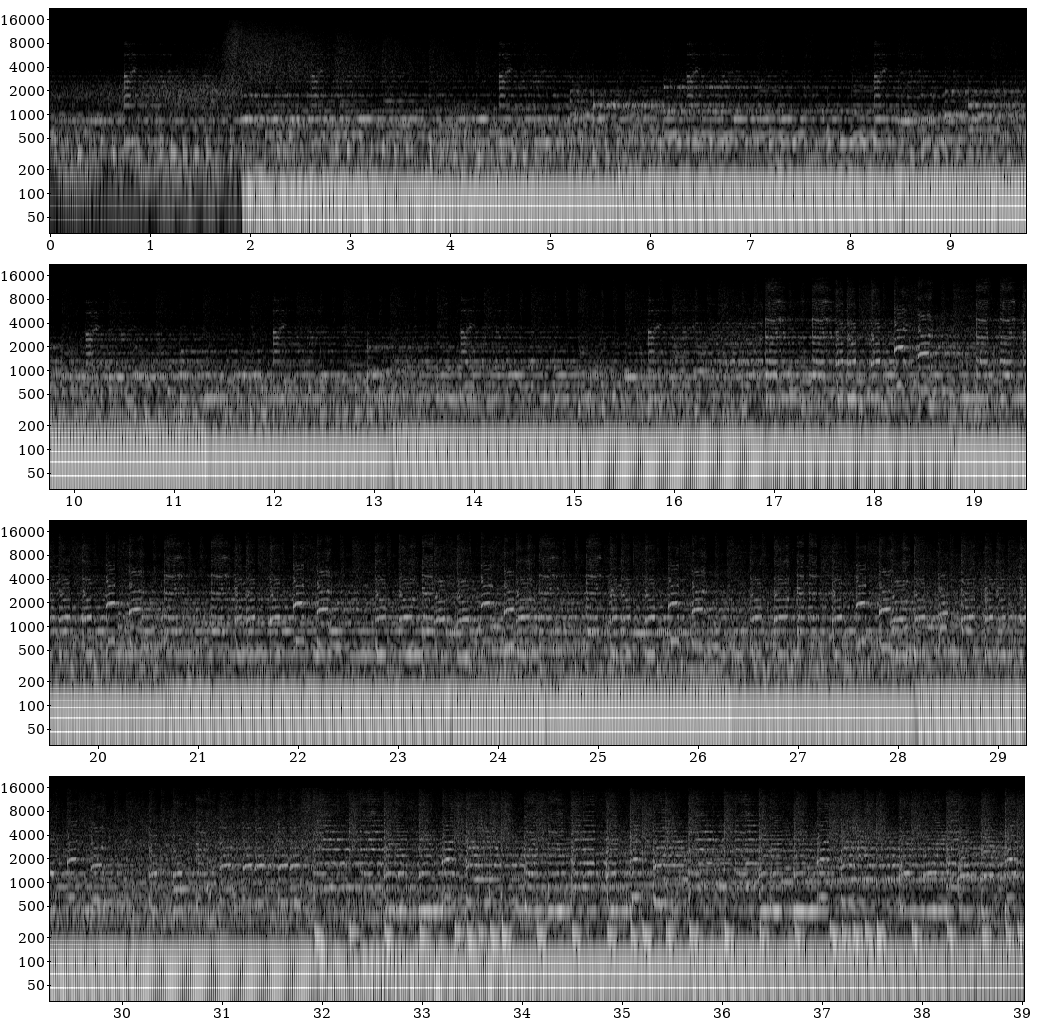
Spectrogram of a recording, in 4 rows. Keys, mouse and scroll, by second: 2.4-3.5 drag, 3.9-5.0 middle drag, 5.0 Escape, 7.1-8.2 drag, 8.4 Escape, 8.6 Escape, 8.8 Escape, 9.4-12.4 typing, 11.0 Return, 13.0 Escape, 13.3 Escape, 14.7 click, 15.8 click, 16.0-16.6 scroll down 4, 16.6-17.1 scroll up 9, 17.1-18.7 scroll down 18, 17.9 Escape, 18.7 c, 20.3 Return, 21.1 click, 24.9 typing, 25.0 Return, 28.8-30.8 typing, 31.2 Return, 32.1 Escape, 32.3 Escape, 35.5 click, 38.4 click.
